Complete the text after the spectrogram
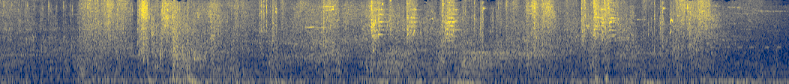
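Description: Gunfire and energy blasts crackle in rapid bursts.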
